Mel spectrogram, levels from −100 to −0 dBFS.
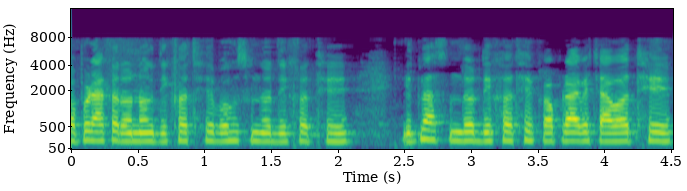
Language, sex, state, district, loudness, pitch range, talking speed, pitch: Chhattisgarhi, male, Chhattisgarh, Sarguja, -17 LUFS, 180-190 Hz, 215 wpm, 180 Hz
